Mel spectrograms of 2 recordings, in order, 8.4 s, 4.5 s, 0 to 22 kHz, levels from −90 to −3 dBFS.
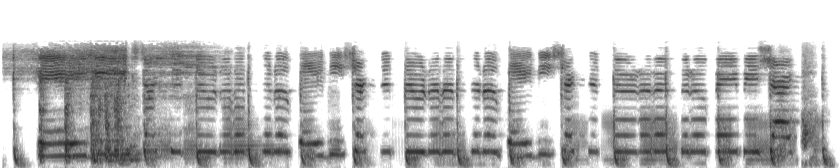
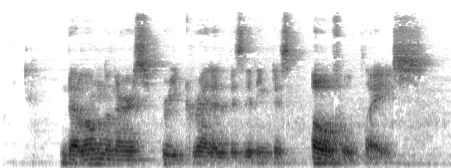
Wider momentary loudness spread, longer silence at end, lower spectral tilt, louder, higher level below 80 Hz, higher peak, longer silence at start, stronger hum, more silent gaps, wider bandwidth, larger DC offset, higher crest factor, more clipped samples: about the same, 11 LU vs 10 LU; second, 0.05 s vs 0.2 s; about the same, -2.5 dB/octave vs -3.5 dB/octave; about the same, -21 LUFS vs -20 LUFS; first, -58 dBFS vs -64 dBFS; about the same, -2 dBFS vs -2 dBFS; second, 0.05 s vs 0.6 s; neither; neither; second, 8 kHz vs 16 kHz; neither; about the same, 20 dB vs 18 dB; neither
